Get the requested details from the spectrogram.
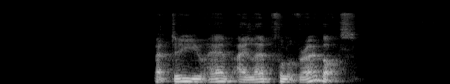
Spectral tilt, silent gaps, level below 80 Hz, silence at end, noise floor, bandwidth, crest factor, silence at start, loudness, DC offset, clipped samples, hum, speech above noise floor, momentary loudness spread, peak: -8 dB/octave; none; -56 dBFS; 0.95 s; under -90 dBFS; 12 kHz; 16 dB; 1.55 s; -21 LUFS; under 0.1%; under 0.1%; none; over 70 dB; 11 LU; -6 dBFS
